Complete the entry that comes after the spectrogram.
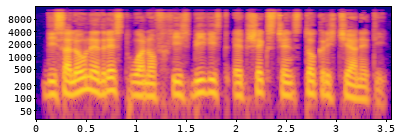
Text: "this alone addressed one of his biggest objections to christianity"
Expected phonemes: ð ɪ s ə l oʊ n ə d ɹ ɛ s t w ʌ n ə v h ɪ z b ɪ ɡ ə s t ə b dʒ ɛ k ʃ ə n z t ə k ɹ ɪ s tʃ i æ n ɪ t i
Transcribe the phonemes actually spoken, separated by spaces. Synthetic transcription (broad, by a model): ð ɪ s ə l oʊ n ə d ɹ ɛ s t w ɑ n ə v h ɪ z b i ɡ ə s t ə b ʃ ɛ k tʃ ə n s t ə k ɹ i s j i n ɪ t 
